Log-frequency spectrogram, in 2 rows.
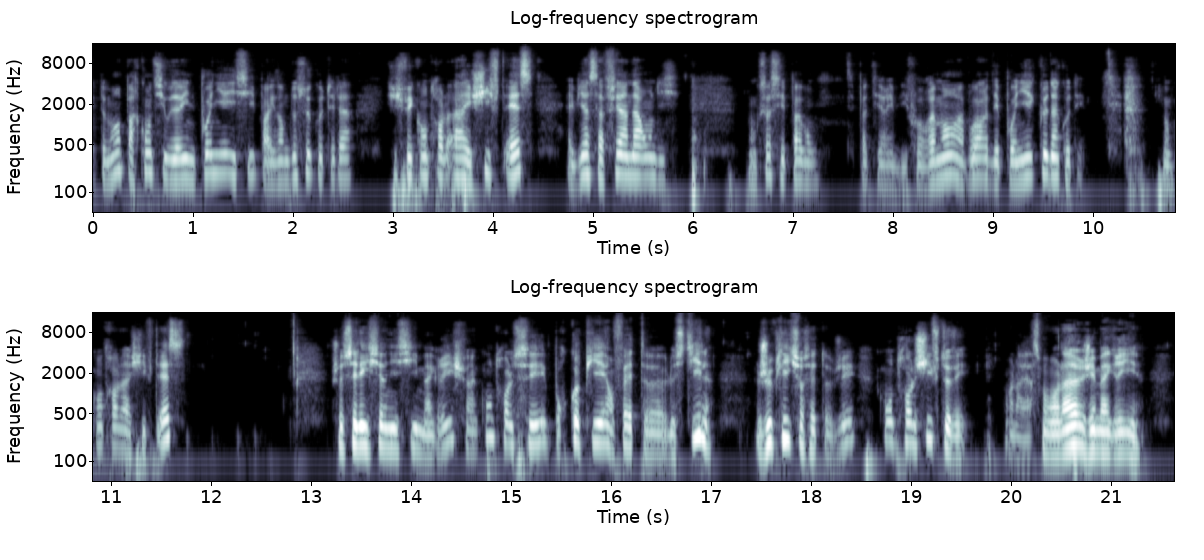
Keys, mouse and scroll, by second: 0.8-1.8 shift+drag, 3.0 ctrl+a, 3.7 shift+s, 6.3 ctrl+z, 7.6 ctrl+z, 10.6 ctrl+a, 11.2 shift+s, 11.7 middle click, 12.2 middle click, 13.1 click, 13.5 middle click, 15.0 ctrl+c, 15.4 middle click, 17.3 click, 19.5 ctrl+shift+v, 20.6 F1, 21.0 middle click.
